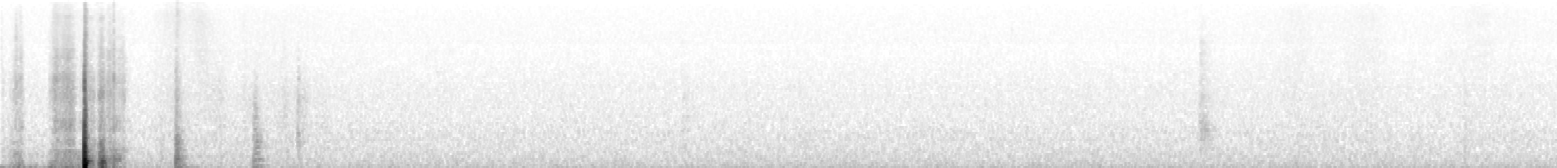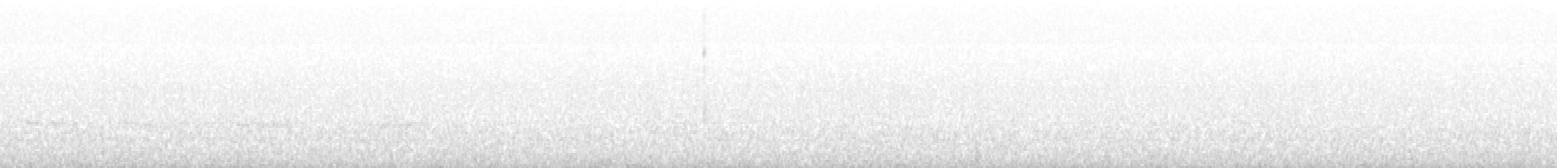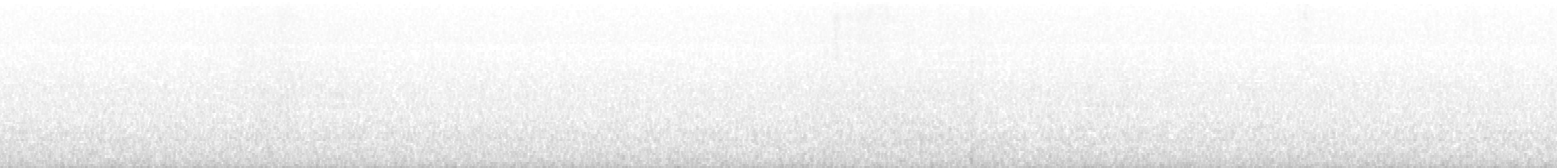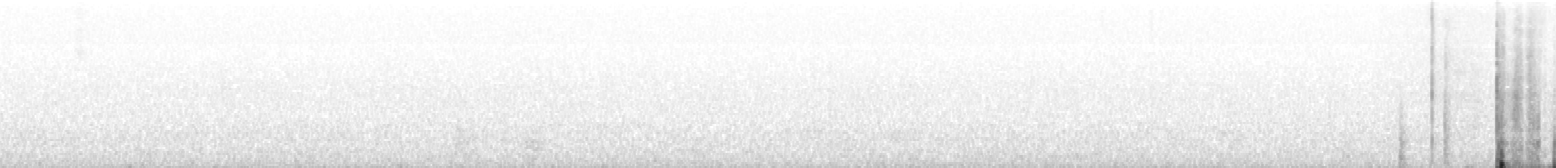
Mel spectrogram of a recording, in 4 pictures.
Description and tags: This is a silent room. Yes, I realise that seems a bit odd, but sometimes it's good to have a realistic silence as opposed to a dead 'lack of sound'.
